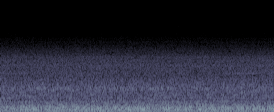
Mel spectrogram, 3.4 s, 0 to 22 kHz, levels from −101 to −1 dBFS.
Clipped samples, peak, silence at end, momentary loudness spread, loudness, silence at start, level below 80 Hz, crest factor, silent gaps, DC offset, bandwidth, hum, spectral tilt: under 0.1%; -34 dBFS; 0 s; 1 LU; -47 LUFS; 0 s; -52 dBFS; 12 dB; none; 0.1%; 6.4 kHz; none; -9 dB/octave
